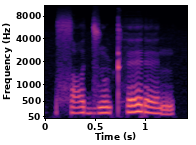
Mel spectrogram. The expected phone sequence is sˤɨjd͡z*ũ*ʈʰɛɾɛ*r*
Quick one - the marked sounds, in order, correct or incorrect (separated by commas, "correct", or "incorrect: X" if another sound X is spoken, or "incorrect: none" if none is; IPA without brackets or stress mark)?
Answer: correct, incorrect: n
